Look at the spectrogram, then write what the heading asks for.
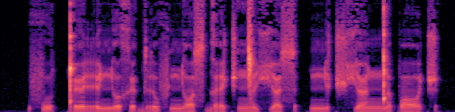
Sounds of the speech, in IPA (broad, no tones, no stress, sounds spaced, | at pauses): f u ǃ ʏ r ʏ ɲ ʊ x ʏ ɡ r u f ɲ ɔ s ɡ ə ɾ ə t͡ʃ ŋ͡ǀ ʏ ç œ s | ɲ ʊ t͡ʃ ç œ ŋ͡ǃ ə p ɔ t͡ʃ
